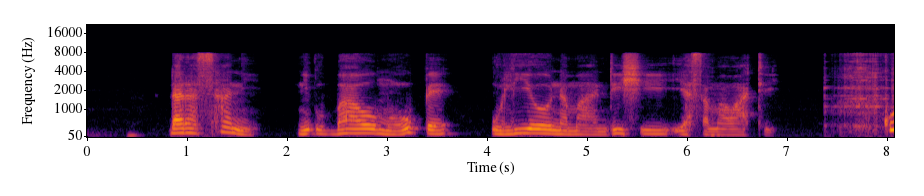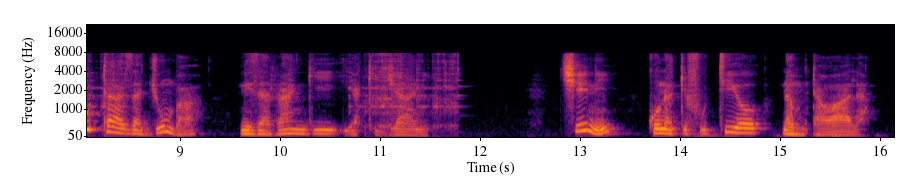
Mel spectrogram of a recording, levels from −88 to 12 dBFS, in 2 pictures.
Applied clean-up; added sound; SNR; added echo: none; Dishes, pots, and pans / Glass; 14 dB; none.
